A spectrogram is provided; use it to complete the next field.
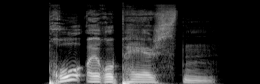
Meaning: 1. superlative degree of proeuropäisch 2. inflection of proeuropäisch: strong genitive masculine/neuter singular superlative degree
- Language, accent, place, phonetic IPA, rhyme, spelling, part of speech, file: German, Germany, Berlin, [ˌpʁoʔɔɪ̯ʁoˈpɛːɪʃstn̩], -ɛːɪʃstn̩, proeuropäischsten, adjective, De-proeuropäischsten.ogg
